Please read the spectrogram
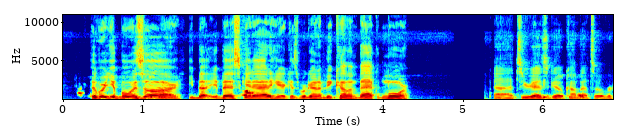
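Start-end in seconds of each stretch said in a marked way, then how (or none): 0.4-4.4 distant, high, shouted call. The narrator voices the chief calling to the players from the woods: yelling. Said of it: "You hear the chief yelling in the woods".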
